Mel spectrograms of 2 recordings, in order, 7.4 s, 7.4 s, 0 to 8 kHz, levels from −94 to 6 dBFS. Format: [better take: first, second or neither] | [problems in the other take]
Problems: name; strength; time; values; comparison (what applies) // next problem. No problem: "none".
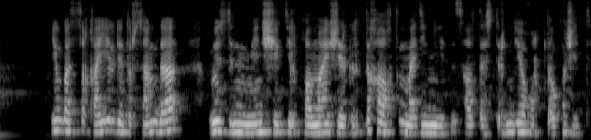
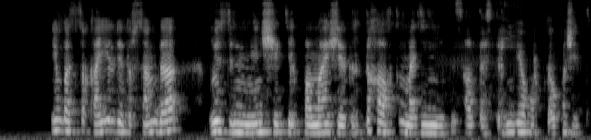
first | noise reduction (neural mask model Resemble Enhance denoiser)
